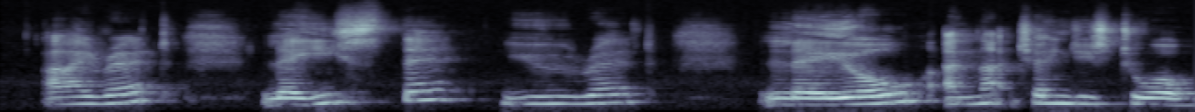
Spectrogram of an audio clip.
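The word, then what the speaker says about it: leyó: read, leíste, you read, leo, and that changes to a Y. When we make the third person in the preterite, it's L-E-Y-O with an accent on the O.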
